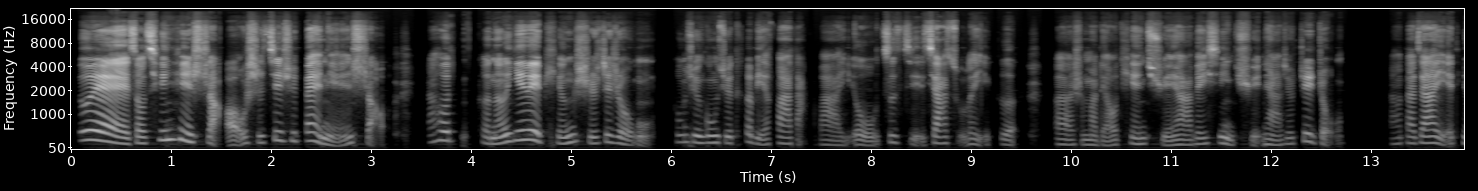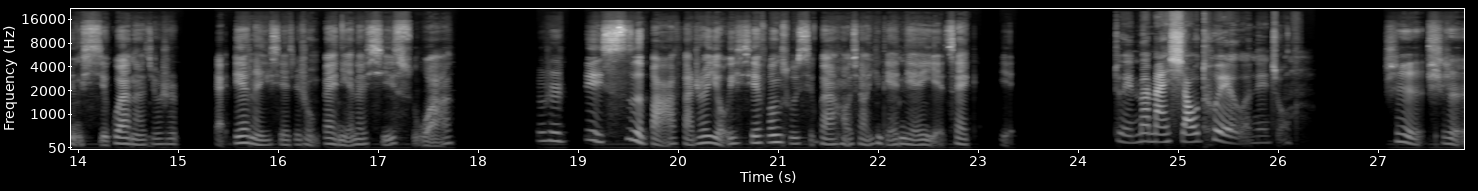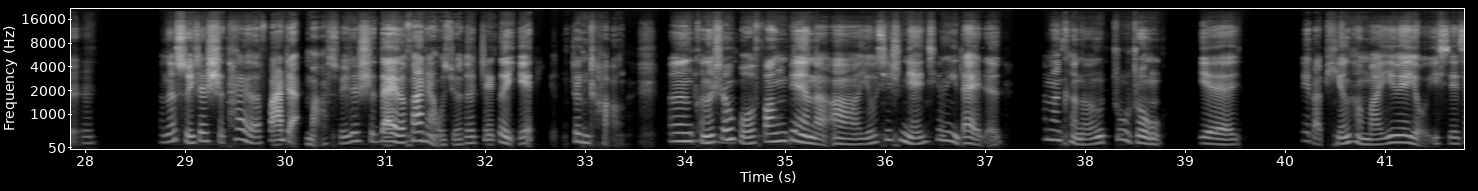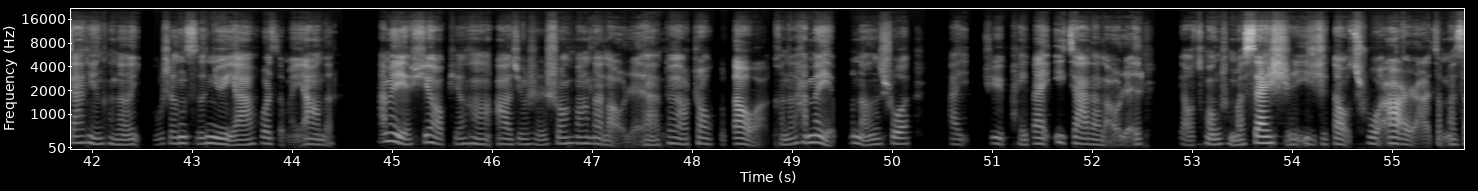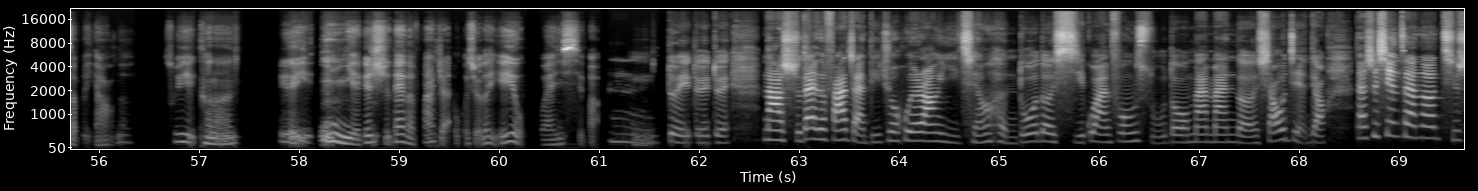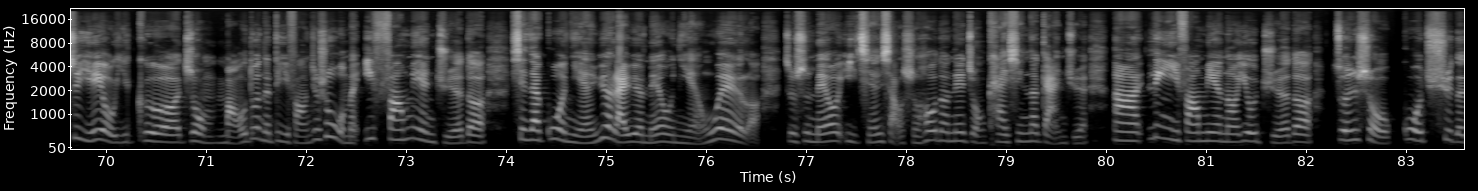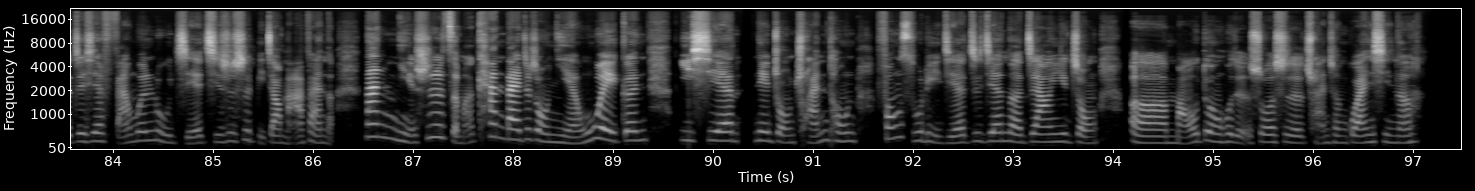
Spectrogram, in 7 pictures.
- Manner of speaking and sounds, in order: other noise; "代" said as "态"; throat clearing
- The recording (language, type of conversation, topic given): Chinese, podcast, 你们家平时有哪些日常习俗？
